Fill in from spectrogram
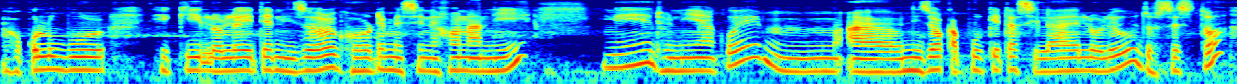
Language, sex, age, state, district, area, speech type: Assamese, female, 30-45, Assam, Charaideo, rural, spontaneous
